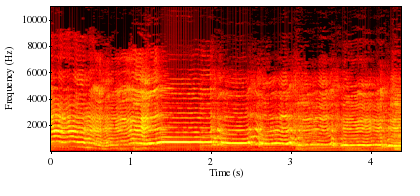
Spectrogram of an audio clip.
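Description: A man singing a Zulu hymn in a high voice, his pitch sliding up and down, with one long held note about halfway through, over acoustic guitar accompaniment.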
